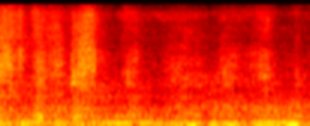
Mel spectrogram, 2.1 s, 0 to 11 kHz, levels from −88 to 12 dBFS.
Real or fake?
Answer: fake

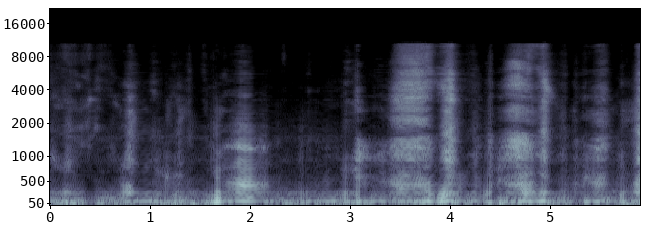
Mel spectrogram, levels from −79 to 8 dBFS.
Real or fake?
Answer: fake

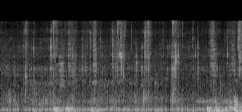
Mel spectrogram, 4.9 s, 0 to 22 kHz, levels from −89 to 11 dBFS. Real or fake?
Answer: real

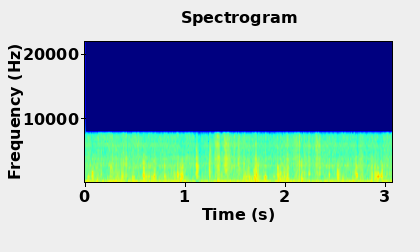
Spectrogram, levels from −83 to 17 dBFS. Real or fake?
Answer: fake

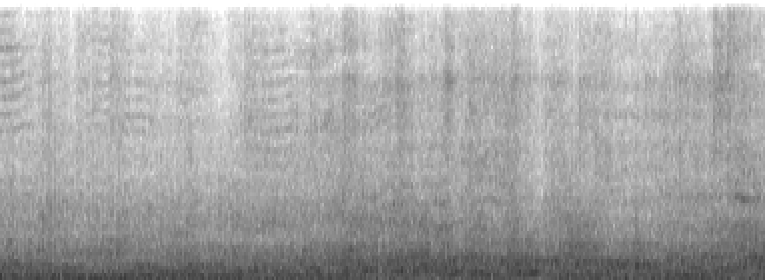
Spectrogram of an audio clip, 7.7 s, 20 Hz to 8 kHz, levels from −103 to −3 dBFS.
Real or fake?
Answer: real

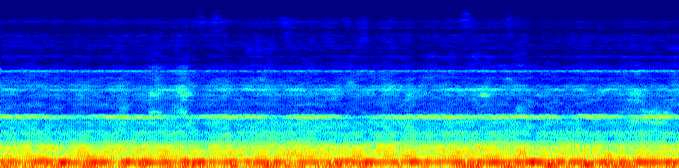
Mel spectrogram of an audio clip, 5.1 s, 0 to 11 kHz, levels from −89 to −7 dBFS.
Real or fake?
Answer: fake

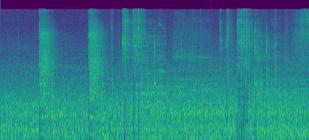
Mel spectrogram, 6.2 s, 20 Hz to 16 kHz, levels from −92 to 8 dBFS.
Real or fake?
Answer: fake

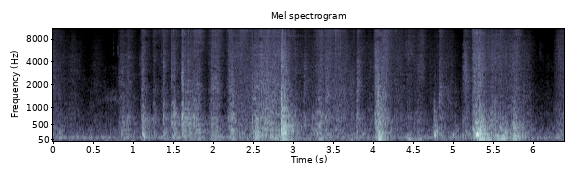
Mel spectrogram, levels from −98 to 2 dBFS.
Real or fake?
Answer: fake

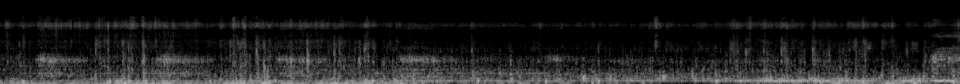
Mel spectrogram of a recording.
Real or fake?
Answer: fake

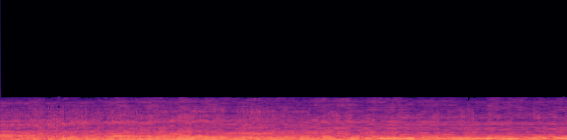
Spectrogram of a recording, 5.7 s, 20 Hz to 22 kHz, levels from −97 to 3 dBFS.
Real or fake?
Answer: fake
